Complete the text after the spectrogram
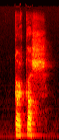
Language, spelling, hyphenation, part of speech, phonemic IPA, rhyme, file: Dutch, karkas, kar‧kas, noun, /kɑrˈkɑs/, -ɑs, Nl-karkas.ogg
- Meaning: 1. a carcass, the bodily remains of an animal (sometimes including humans) 2. a wire frame made of metal wire covered in cloth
